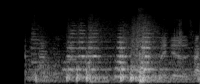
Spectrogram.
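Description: Traditional Bavarian brass and wind band playing, softly at first with voices of people talking over it, swelling louder near the end.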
